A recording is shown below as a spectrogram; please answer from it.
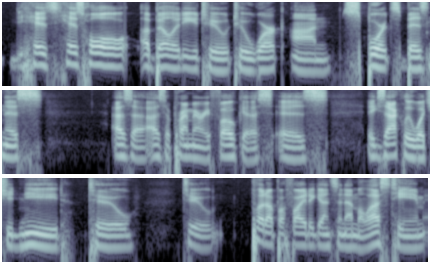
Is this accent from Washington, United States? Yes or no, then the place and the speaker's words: no; Texas, United States; as a Texan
